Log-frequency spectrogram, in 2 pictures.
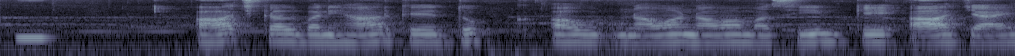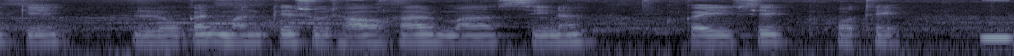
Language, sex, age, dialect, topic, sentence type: Chhattisgarhi, male, 41-45, Central, agriculture, statement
